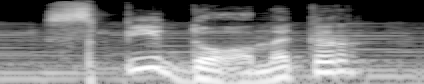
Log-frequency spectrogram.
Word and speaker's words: спідометр: Якщо компонент «метр» містить назви вимірювальних приладів, то наголос там незмінно припадає на голосний звук, що передує цьому компонентові – барометр, спідометр, термометр, дозиметр.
